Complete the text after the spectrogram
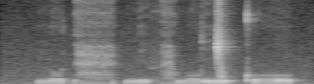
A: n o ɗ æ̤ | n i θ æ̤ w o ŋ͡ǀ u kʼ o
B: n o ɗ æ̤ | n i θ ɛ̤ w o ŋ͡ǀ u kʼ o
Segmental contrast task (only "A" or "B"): A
